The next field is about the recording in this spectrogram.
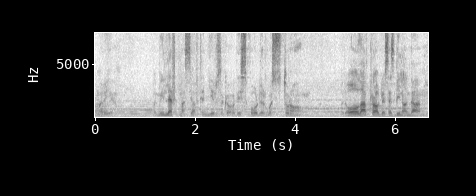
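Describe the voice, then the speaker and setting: An actor playing an older, aggrieved assassin master in a video game, solemn and intense. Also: male voice, sits low, normal speed, natural voice. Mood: grave, regretful. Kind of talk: dramatic video game acting. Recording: loud music behind the voice.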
